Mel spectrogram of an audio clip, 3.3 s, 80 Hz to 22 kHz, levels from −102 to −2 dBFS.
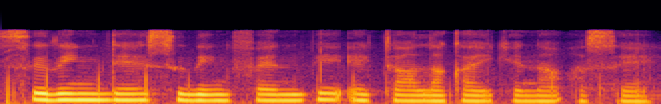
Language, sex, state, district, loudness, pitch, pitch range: Nagamese, female, Nagaland, Dimapur, -16 LUFS, 185 Hz, 175-200 Hz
